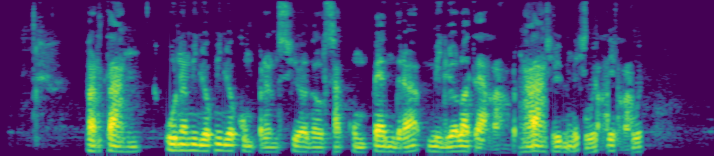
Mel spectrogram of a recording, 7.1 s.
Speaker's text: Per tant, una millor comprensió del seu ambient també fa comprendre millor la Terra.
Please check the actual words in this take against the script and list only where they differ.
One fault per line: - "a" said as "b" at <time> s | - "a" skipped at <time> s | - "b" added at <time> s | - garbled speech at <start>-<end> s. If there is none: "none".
- "millor" added at 2.2 s
- "seu ambient també" skipped at 3.3 s
- garbled speech at 5.1-6.4 s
